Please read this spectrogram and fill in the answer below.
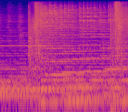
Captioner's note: gunfire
